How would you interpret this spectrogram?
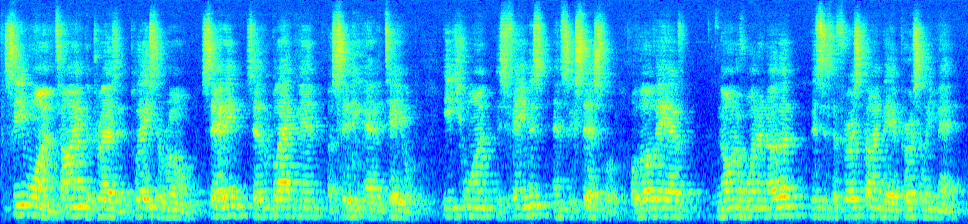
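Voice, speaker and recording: A man's voice: mid-range voice, fairly even intonation, a little slow, darkish tone. A man narrating a staged play reading, giving scripted introductions and stage directions. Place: indoor room at staged reading. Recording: echoey room, far mic, faint noise.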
